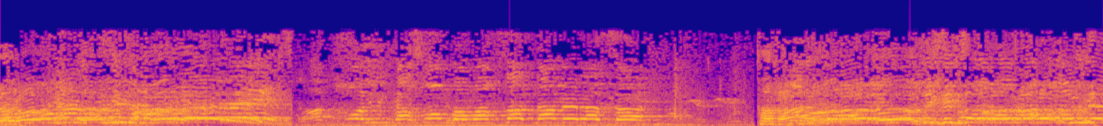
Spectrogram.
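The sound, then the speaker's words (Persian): Tajik journalists chant protest slogans against a ban on Tajikistan's trains crossing a neighbouring country, loud rhythmic group voices that ease in the middle before surging back. “حدود یک ساعت روزنامه‌نگاران شعار پرتویی کردند.”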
